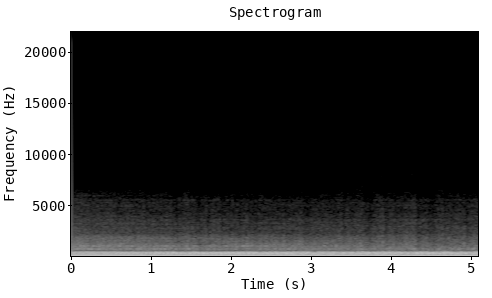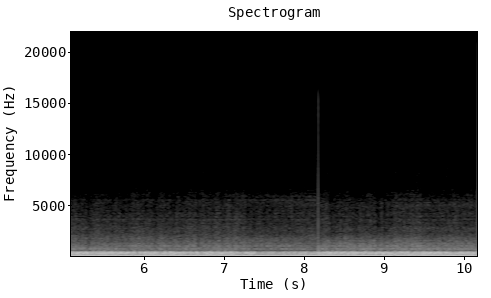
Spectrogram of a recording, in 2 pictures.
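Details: Lowered car (rear coilovers) with Borla catback, after a header-wrap fix on the over-axle pipe: even low road and exhaust drone under the car, with no thuds or knocks; the exhaust no longer contacts the axle or suspension.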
